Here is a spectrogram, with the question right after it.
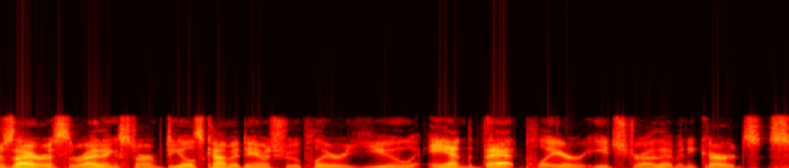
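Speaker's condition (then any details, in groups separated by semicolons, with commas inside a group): No condition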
